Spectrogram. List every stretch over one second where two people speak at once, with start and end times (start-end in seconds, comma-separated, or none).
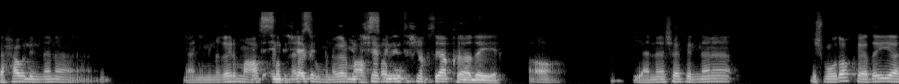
2.5-4.1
